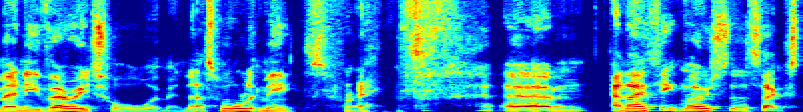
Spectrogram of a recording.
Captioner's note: laughs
